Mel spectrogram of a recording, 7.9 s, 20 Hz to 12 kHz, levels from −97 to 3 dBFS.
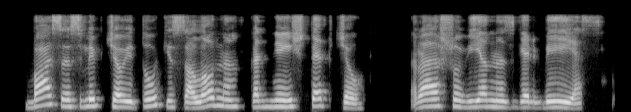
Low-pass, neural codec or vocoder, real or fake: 7.2 kHz; codec, 16 kHz, 4 kbps, X-Codec, HuBERT features, trained on LibriSpeech; fake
